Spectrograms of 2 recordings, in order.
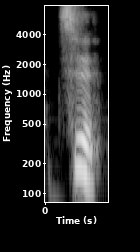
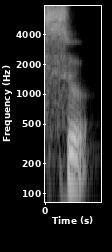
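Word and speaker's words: つ: So it's like I don't really know how to explain it as a way to do it with your mouth, but you just have to say tss, tss, tss. Yeah. So almost like you're hissing, but with the oo at the end. Tss, tss, tss. Not su, okay? Not su like sui say, it's tss on its own.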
